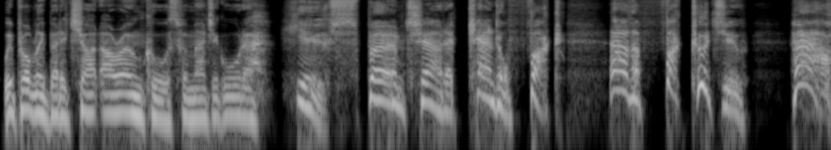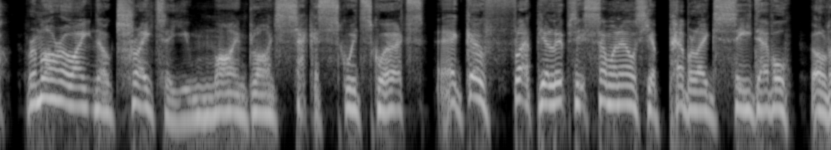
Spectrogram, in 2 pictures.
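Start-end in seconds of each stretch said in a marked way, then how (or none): 2.9-8.4 high, slow outraged yelling at the rival; furious pirate outburst. Acted. Pirate yelling at the sea queen who insulted his friend, furious. 8.6-16.2 heated retort. Acted. Defending friend, trading insults.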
